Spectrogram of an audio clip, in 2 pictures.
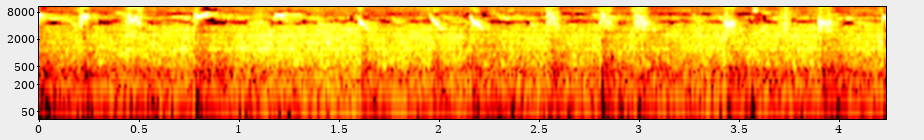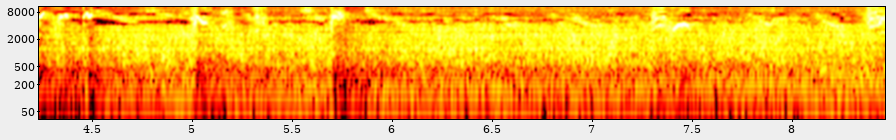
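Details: Trotol song of the Kolibri Ninja sunbird with a water sound effect: a busy run of sharp, very high chirps and clicks, several per second, over a constant rushing-water hiss.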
